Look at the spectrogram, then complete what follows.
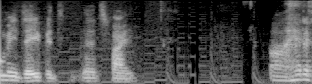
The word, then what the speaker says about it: Davi: It's actually Davi, but you can you can call me David. That's fine. I had a feeling it was Davi.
